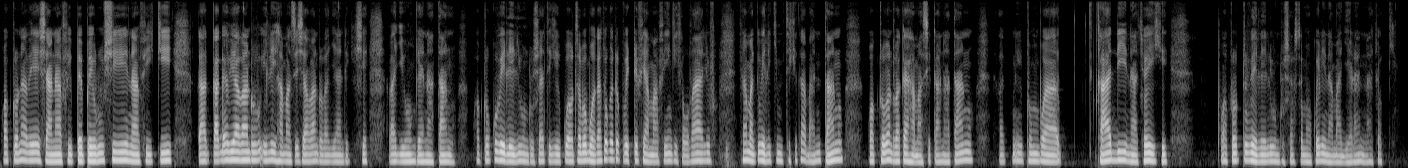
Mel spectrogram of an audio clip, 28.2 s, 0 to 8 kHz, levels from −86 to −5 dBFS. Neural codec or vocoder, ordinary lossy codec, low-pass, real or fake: none; none; none; real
